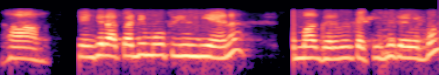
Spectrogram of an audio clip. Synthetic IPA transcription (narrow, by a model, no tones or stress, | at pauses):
ɦãː | t͡ɕɐ̃ɦɪ̃ɲd͡ʑeɾaːt̪aːɗĩmofɾiɦũːnd̪iaːɦenə | t̪ɐmãɡʱɐɾmẽpɾɛːkɪd͡ʑbikɐɾeʋɐɾd̪əm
